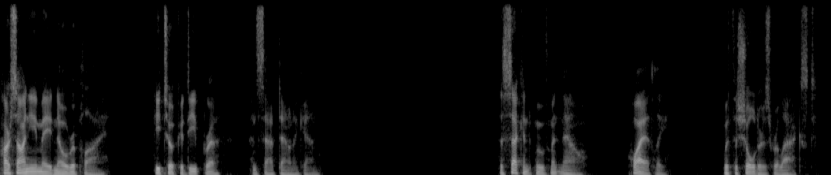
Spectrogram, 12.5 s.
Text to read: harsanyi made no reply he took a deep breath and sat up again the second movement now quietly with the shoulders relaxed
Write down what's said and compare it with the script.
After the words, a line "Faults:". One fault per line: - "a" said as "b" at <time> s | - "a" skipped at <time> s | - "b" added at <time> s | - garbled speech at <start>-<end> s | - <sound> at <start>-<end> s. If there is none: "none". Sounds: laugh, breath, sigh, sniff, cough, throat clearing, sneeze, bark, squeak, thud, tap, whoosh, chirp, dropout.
harsanyi made no reply he took a deep breath and sat down again the second movement now quietly with the shoulders relaxed
Faults:
- "up" said as "down" at 4.2 s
